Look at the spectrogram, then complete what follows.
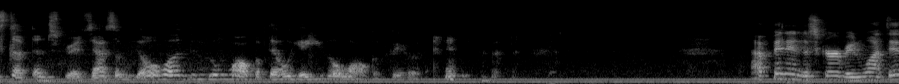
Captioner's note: laughs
